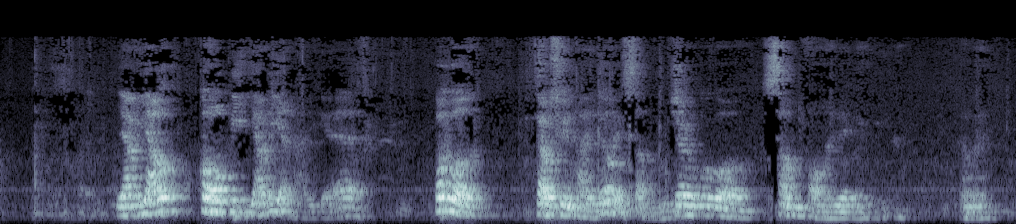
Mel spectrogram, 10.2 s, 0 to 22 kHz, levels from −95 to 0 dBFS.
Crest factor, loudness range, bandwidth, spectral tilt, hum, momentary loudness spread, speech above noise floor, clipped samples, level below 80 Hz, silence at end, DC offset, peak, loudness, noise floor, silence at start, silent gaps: 20 dB; 5 LU; 11.5 kHz; -5.5 dB/octave; none; 17 LU; 32 dB; under 0.1%; -72 dBFS; 0.25 s; under 0.1%; -2 dBFS; -21 LUFS; -52 dBFS; 0.35 s; none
